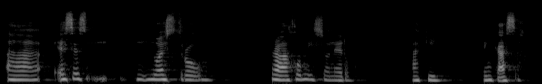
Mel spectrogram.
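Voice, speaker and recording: A woman giving a heartfelt, halting church testimony, pausing often with fillers. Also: medium pitch, steady tone, darkish tone.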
